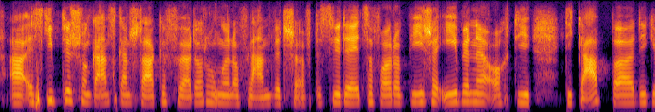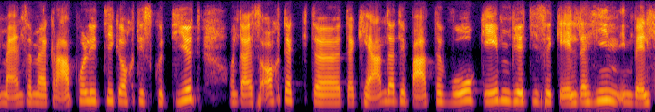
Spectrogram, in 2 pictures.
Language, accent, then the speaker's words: German; Austria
